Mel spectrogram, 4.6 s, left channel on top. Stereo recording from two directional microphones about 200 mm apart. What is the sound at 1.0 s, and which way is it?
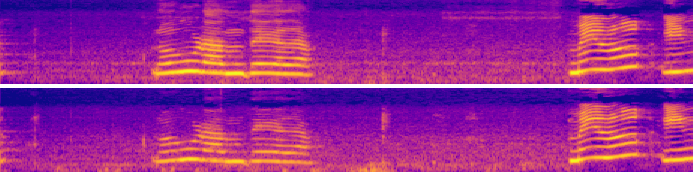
Speech, 60° left (ahead or behind).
